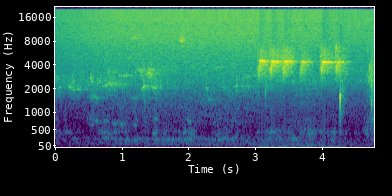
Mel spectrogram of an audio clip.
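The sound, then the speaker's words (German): High-pitched bird calls ring out in a few short bursts over a steady outdoor hiss, starting quiet and growing louder in the second half, with one sharp peep near the end. “Also, so ein bisschen vom Gefühl her klingt es wie eine Eule.”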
